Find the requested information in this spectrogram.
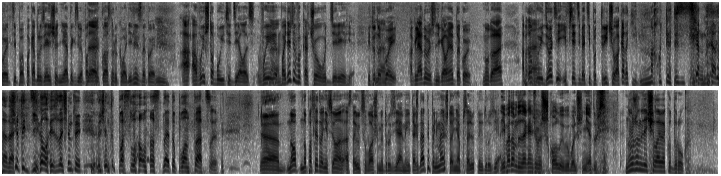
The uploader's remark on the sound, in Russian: Мы не будем бесконечно записываться на пляже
